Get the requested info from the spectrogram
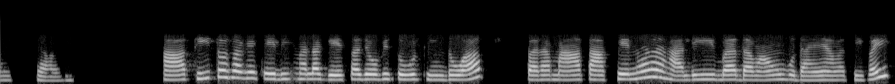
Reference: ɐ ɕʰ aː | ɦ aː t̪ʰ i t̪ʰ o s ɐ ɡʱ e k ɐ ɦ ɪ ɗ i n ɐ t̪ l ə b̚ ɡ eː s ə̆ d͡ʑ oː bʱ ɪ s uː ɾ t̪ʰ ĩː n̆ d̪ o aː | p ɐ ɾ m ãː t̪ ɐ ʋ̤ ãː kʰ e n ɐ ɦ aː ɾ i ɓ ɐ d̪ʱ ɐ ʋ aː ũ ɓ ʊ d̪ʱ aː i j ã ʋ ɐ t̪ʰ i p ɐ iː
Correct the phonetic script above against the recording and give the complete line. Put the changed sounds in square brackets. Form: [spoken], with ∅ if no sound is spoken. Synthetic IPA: ɐ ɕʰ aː | ɦ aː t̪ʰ i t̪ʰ o s ɐ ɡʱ e k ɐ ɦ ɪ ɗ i [m] ɐ t̪ l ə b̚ ɡ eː s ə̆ d͡ʑ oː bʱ ɪ s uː ɾ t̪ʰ ĩː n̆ d̪ o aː | p ɐ ɾ m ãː t̪ ɐ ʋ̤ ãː kʰ e n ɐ ɦ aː [l] i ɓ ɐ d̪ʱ ɐ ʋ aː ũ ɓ ʊ d̪ʱ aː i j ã ʋ ɐ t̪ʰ i p ɐ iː

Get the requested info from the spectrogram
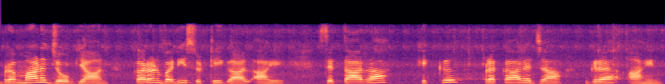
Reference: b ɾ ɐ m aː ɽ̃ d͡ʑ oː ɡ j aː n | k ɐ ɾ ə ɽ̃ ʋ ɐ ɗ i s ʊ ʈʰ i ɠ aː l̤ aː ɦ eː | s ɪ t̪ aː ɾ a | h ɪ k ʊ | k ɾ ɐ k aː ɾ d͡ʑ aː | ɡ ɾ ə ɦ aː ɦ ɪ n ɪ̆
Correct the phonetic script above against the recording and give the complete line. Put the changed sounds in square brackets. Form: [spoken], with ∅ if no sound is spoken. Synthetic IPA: b ɾ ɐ m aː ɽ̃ d͡ʑ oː ɡ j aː n | k ɐ ɾ ə ɽ̃ ʋ ɐ ɗ i s ʊ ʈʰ i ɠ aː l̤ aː ɦ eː | s ɪ t̪ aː ɾ a | h ɪ k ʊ | [p] ɾ ɐ k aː ɾ d͡ʑ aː | ɡ ɾ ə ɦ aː ɦ ɪ n ɪ̆

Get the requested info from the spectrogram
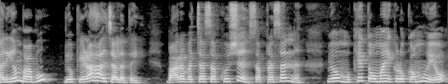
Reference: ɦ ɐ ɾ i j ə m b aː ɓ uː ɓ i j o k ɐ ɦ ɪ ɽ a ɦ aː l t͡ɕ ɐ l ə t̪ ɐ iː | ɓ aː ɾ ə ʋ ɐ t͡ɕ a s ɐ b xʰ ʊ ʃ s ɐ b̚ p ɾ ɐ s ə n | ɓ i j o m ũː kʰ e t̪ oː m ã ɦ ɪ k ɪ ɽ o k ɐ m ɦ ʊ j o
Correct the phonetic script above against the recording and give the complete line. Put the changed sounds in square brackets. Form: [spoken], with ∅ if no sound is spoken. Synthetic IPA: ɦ ɐ ɾ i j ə m b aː [b] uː ɓ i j o k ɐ ɦ ɪ ɽ a ɦ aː l t͡ɕ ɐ l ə t̪ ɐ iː | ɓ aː ɾ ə ʋ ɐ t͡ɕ a s ɐ b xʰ ʊ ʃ s ɐ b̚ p ɾ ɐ s ə n | ɓ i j o m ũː kʰ e t̪ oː m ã ɦ ɪ k ɪ ɽ o k ɐ m ɦ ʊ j o

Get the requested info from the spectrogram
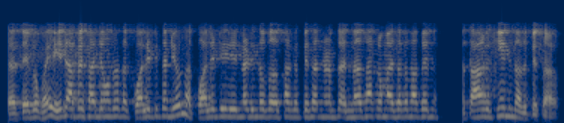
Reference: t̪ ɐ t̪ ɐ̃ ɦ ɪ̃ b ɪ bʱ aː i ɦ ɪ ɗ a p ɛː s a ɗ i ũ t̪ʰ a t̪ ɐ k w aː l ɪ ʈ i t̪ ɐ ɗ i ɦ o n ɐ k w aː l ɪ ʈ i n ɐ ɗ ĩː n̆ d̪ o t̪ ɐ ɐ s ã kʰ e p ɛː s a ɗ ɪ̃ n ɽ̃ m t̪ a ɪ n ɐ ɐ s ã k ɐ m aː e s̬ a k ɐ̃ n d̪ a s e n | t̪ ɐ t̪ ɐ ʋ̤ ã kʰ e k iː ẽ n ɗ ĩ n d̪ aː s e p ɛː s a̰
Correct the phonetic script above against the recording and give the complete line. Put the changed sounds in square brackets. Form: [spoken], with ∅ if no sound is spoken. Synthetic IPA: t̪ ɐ t̪ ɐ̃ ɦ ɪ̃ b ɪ bʱ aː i ɦ ɪ ɗ a p ɛː s a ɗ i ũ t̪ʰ a t̪ ɐ k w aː l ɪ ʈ i t̪ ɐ ɗ i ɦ o n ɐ k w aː l ɪ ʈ i n ɐ ɗ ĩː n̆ d̪ o t̪ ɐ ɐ s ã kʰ e p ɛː s a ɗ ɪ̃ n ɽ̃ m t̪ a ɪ n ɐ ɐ s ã k ɐ m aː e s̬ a k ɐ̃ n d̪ a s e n | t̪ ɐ t̪ ɐ ʋ̤ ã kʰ e k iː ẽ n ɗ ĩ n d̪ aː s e p ɛː s a̰

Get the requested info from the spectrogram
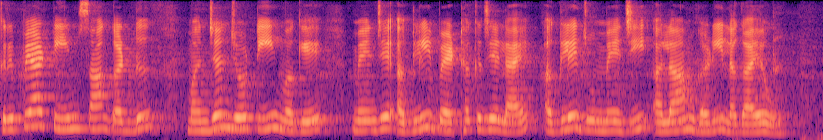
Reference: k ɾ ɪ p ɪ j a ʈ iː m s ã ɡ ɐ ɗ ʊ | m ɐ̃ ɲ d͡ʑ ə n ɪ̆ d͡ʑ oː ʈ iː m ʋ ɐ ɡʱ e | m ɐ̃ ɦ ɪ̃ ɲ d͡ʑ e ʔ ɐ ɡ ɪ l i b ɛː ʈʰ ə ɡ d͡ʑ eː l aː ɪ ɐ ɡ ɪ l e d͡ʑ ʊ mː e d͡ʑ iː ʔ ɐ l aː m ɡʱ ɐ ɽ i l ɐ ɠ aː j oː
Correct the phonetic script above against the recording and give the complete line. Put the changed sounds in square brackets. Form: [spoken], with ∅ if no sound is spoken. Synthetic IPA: k ɾ ɪ p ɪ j a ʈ iː m s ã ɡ ɐ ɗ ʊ | m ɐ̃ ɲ d͡ʑ ə n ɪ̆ d͡ʑ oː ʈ iː m ʋ ɐ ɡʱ e | m ɐ̃ ɦ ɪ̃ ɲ d͡ʑ e ʔ ɐ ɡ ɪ l i b ɛː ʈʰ ə [k] d͡ʑ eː l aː ɪ ɐ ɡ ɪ l e d͡ʑ ʊ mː e d͡ʑ iː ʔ ɐ l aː m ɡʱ ɐ ɽ i l ɐ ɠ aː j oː

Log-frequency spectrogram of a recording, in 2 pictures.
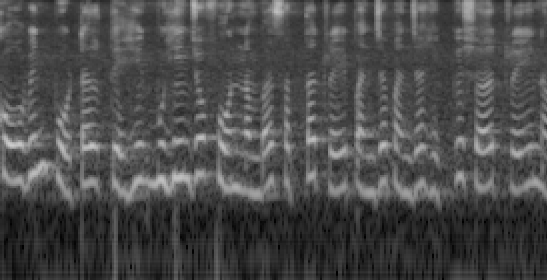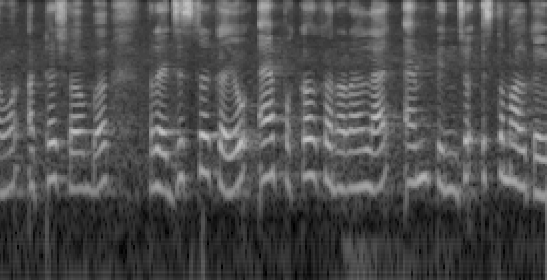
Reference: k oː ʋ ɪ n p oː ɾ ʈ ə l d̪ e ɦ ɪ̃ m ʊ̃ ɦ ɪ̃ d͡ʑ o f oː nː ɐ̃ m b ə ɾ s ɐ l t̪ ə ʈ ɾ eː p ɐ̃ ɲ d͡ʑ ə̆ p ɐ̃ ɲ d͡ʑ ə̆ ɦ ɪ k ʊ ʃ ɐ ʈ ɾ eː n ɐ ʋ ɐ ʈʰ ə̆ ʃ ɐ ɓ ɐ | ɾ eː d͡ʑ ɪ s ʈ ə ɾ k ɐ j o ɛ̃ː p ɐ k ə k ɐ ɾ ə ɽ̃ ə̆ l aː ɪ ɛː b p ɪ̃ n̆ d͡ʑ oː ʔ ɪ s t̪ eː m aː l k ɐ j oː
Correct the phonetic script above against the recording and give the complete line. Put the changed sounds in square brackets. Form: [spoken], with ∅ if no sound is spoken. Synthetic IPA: k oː ʋ ɪ n p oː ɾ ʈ ə l [t̪] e ɦ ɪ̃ m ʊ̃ ɦ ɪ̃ d͡ʑ o f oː nː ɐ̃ m b ə ɾ s ɐ [∅] t̪ ə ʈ ɾ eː p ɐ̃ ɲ d͡ʑ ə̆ p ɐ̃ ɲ d͡ʑ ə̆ ɦ ɪ k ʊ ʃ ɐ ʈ ɾ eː n ɐ ʋ ɐ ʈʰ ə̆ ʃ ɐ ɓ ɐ | ɾ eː d͡ʑ ɪ s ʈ ə ɾ k ɐ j o ɛ̃ː p ɐ k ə k ɐ ɾ ə ɽ̃ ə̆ l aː ɪ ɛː [m] p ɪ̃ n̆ d͡ʑ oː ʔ ɪ s t̪ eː m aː l k ɐ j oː

